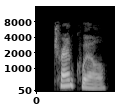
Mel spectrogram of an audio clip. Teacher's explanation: Tranquil with emphasis on the first part.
